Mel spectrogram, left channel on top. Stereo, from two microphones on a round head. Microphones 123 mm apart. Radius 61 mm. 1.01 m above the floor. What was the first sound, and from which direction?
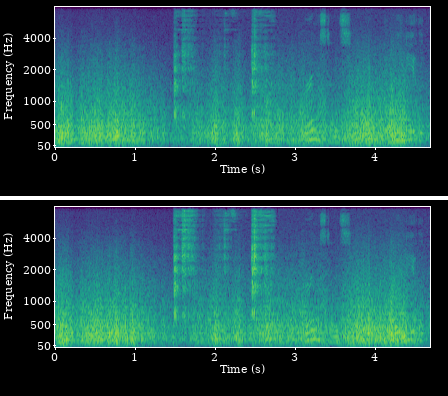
Keys jangling, 80° right.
